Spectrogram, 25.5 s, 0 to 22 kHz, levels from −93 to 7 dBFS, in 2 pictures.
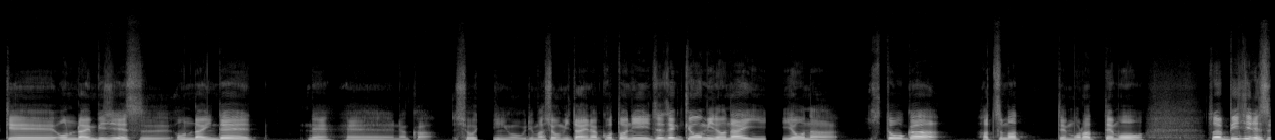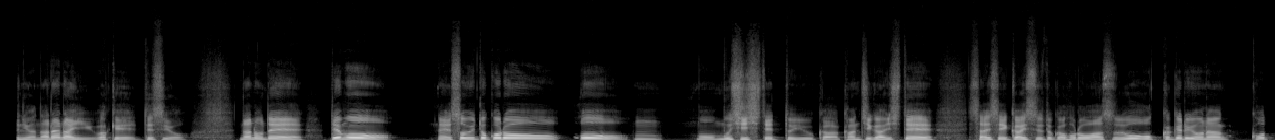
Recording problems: audio cutting out; at 5 s, at 7.5 s and at 13 s

